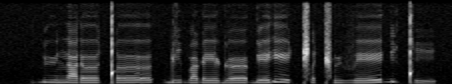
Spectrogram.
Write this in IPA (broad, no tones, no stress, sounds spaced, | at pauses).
ɠ y n a ɾ əː ǃ əː | ɖ i b a ɽ eː ɖ œː ɠ e ɾʲ eː ǁ ə ǁ y v eː ɠ i ǃ i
